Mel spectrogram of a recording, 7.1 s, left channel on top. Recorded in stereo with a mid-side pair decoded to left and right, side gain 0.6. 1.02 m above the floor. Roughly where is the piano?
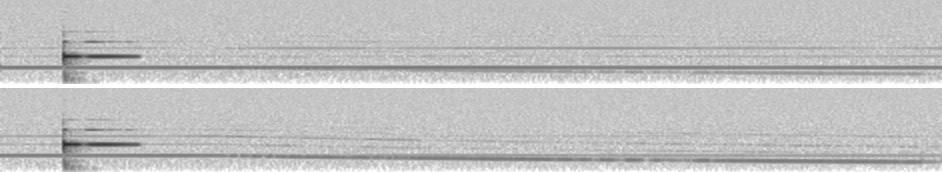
Ahead.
